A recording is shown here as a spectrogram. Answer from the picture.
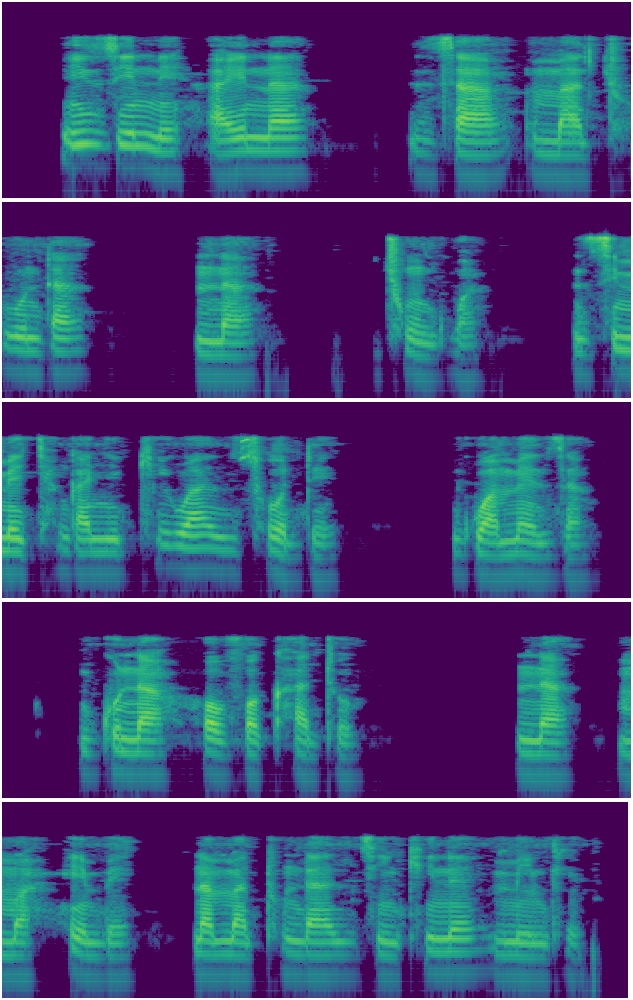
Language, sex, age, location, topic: Swahili, male, 25-35, Nakuru, finance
